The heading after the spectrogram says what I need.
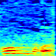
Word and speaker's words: সন্ধ্যা: সাধারণত জফলার উচ্চারণ হয় না। লিখলাম যেমন সন্ধ্যা, সন্ধ্যার উচ্চারণটা আমি কি করলাম, সন্ধ্যা।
